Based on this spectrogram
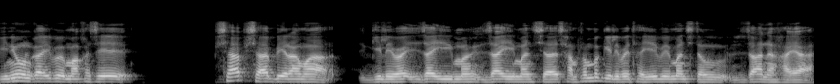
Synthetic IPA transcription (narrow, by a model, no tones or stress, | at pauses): biniɔnɡajbɯmakʰase | pʰi̥sapʰi̥sabeɾama | ɡilebajzajmazajmansiasampʰɾɐmbɯɡilebajtʰajɯjbɯmansinawzanɐɦaja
